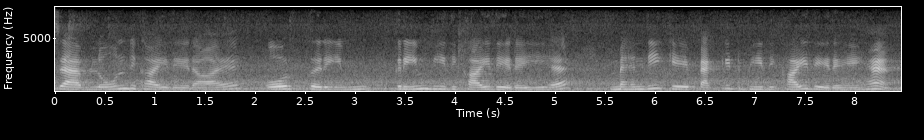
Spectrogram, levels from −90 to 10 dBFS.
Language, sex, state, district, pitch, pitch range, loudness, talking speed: Hindi, female, Punjab, Pathankot, 230 Hz, 210-250 Hz, -19 LUFS, 150 wpm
